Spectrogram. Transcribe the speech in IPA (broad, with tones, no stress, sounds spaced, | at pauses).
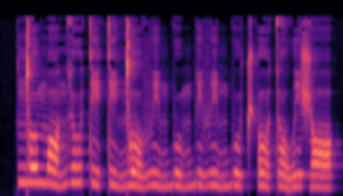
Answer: ŋ͡ǀ o˥ m ɔ˥˧ n z u˥ t i˥˧ t i˥˧ ŋ͡ǀ o˥˧ v i˥˧ m b u˥˧ m b i˥˧ v i˥˧ m b u˥˧ t͡ʃʼ o˥˧ t o˥˧ w i˥ ʒ ɔ˥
